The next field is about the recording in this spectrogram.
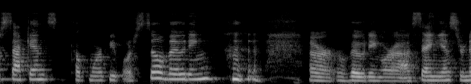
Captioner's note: giggles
